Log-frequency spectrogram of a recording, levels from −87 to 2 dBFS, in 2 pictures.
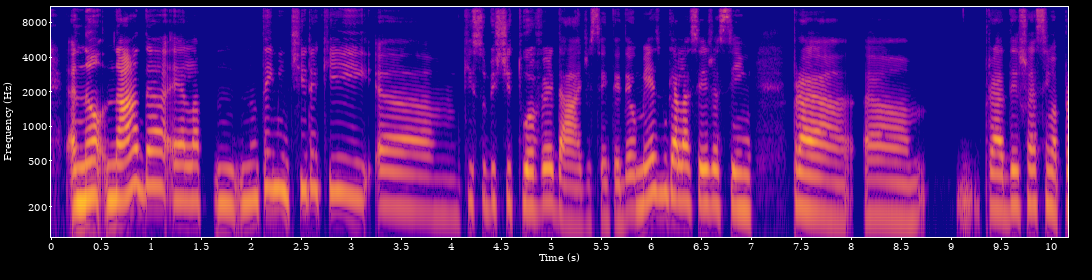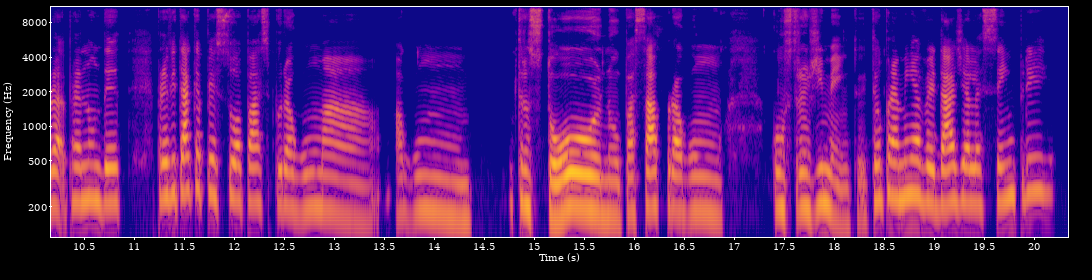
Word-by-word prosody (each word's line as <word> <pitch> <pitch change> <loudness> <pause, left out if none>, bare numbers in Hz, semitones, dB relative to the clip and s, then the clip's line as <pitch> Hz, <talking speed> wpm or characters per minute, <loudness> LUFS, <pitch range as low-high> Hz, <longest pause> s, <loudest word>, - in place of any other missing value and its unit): é - - +1
não, 240 +3 +5
nada 250 +7 +5 0.2
ela, 230 -1 -3
não 220 +2 -7
tem 290 +3 -4
mentira 280 +1 -4
que 265 -3 -7
ah, 195 -3 -5 0.3
que 215 - -14
substitua 215 0 -4
a - - -3
verdade, 155 -9 -3
você 145 - -14
entendeu? 160 +4 -10
Mesmo 260 +5 -3
que 250 - -1
ela 230 -1 +3
seja 210 0 0
assim, 195 -2 -4 0.4
pra 180 -5 0
hã, 165 -2 -8 0.7
pra 195 -2 +1
deixar 205 +2 -4
assim, 210 0 -7
pra 205 0 0
pra 220 0 -3
não 230 0 -1
de 215 -1 +1 0.3
pra 240 - 0
evitar 260 +2 +3
que 285 - -4
a 275 - -6
pessoa 245 -3 -1
passe 220 -2 -2
por 210 0 -3
alguma 180 -5 -5
algum 175 -2 -7 0.5
transtorno, 185 -3 +7
passar 180 +3 +4
por 195 0 -4
algum 180 -1 -1 0.5
constrangimento, 195 -6 -3
então 230 0 -3
pra 240 0 +3
mim 250 +2 +2
a 250 - +6
verdade 215 0 +3
ela 215 0 +2
é - - -7
sempre, 255 +5 -5
205 Hz, 150 wpm, -24 LUFS, 185-230 Hz, 0.7 s, transtorno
